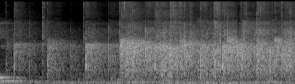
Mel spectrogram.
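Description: Congregation applauding during a church service, a dense continuous clapping that swells and grows louder partway through and holds steady, heard up close and filling the room.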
